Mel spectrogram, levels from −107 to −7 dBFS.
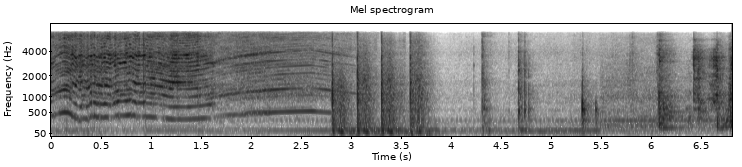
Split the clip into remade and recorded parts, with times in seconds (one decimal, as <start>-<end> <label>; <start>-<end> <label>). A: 0.0-1.6 recorded; 1.6-2.2 remade; 2.2-3.5 recorded; 3.5-5.2 remade; 5.2-6.8 recorded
